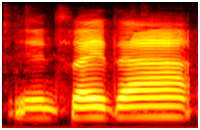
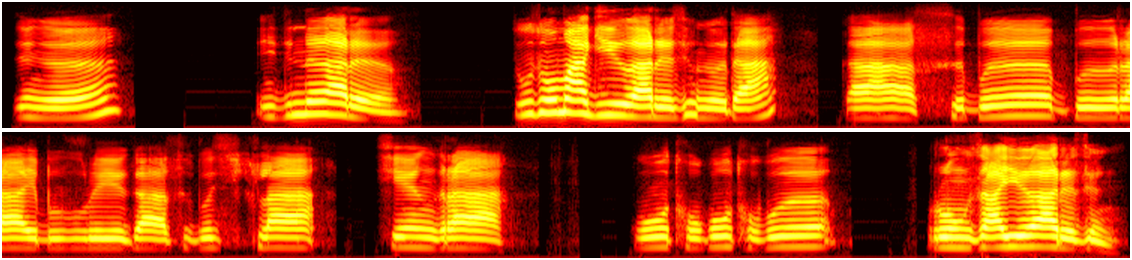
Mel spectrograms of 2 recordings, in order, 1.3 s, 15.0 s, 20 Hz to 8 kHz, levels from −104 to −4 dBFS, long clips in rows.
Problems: none marked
